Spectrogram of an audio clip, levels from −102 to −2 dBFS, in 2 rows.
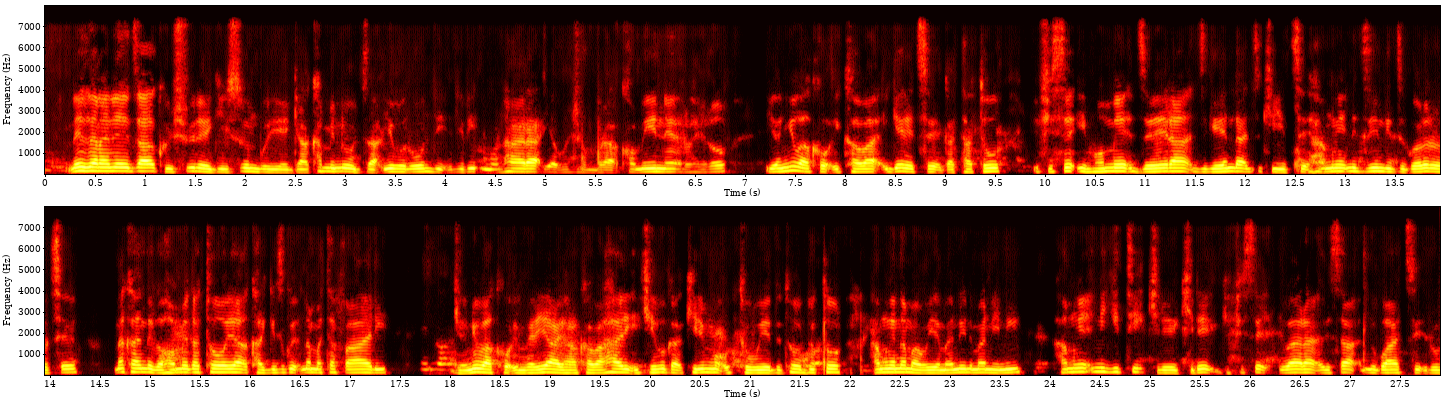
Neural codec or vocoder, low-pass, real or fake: codec, 16 kHz, 4 kbps, X-Codec, WavLM features, trained on Multilingual LibriSpeech; 7.2 kHz; fake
